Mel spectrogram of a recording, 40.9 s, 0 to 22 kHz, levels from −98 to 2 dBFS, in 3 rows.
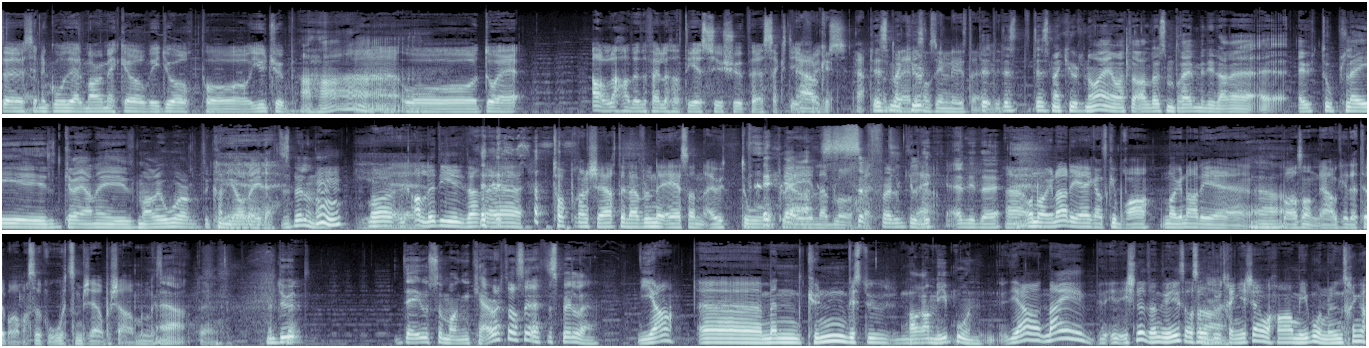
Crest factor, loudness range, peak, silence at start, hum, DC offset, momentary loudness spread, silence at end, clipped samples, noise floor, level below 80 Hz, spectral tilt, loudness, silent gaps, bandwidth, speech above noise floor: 14 dB; 6 LU; 0 dBFS; 0 s; none; under 0.1%; 8 LU; 0 s; under 0.1%; -46 dBFS; -48 dBFS; -5.5 dB/octave; -15 LUFS; none; 17.5 kHz; 31 dB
